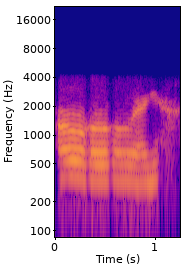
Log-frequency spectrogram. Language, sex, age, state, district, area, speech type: Odia, female, 60+, Odisha, Jharsuguda, rural, conversation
